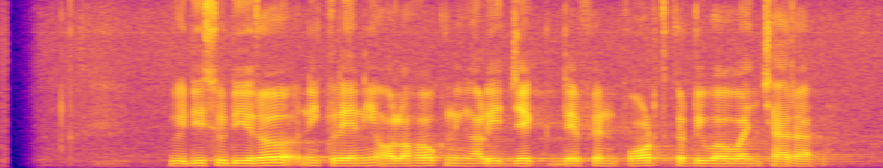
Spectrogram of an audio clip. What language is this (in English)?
Sundanese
